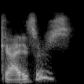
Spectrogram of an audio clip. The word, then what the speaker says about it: guizers: You said geysers? – Geysers. It's spelled G-U-I-Z-E-R-S, and it is kind of a nickname for people who wear disguises.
